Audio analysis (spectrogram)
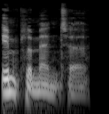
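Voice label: "implementer", British English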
